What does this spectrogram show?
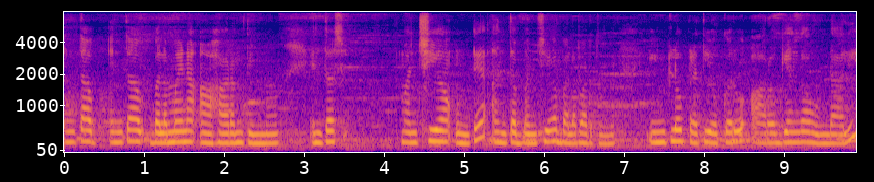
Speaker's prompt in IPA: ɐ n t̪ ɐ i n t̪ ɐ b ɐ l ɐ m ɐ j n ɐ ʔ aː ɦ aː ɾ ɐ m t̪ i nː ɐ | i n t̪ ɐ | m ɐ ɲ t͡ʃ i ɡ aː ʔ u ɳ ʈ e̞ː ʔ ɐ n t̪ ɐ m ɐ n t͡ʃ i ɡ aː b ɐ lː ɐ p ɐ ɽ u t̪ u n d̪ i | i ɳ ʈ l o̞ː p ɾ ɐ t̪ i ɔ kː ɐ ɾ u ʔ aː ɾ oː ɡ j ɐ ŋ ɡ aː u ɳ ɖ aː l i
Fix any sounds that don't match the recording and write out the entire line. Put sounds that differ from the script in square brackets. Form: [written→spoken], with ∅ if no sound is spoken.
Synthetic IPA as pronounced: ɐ n t̪ ɐ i n t̪ ɐ b ɐ l ɐ m ɐ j n ɐ ʔ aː ɦ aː ɾ ɐ m t̪ i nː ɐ | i n t̪ ɐ | m ɐ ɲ t͡ʃ i ɡ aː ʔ u ɳ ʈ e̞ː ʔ ɐ n t̪ ɐ m ɐ [n→ɲ] t͡ʃ i ɡ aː b ɐ [lː→l] ɐ p ɐ ɽ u t̪ u n d̪ i | i ɳ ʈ l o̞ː p ɾ ɐ t̪ i ɔ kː ɐ ɾ u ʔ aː ɾ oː ɡ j ɐ ŋ ɡ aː u ɳ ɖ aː l i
